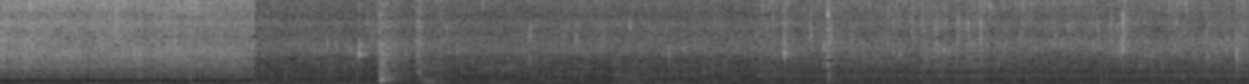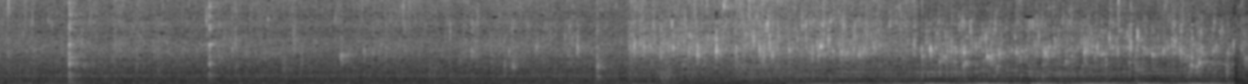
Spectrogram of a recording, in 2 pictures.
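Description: Batter-coated kakrol (spiny gourd) slices shallow-frying in hot oil in a pan, a steady sizzle with a few sharp taps of a spatula. The crackling grows louder and busier in the last few seconds.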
